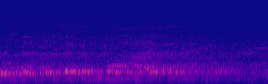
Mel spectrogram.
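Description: Indistinct, reverberant voice over an ice arena's public-address system, with a steady crowd murmur underneath; it fades slightly towards the end.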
